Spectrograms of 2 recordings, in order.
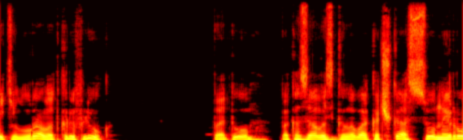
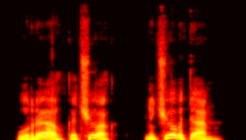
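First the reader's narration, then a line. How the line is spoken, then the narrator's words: Shouted. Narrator (Russian): крикнул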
